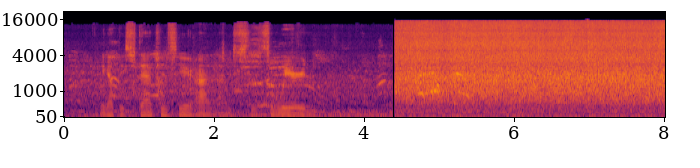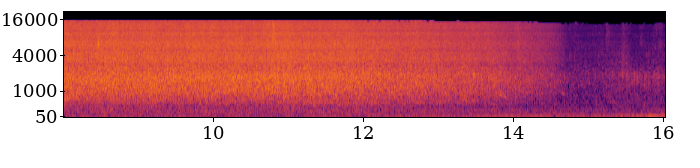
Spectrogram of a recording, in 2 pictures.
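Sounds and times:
fountain water splashing: 4.4s - 14.7s.

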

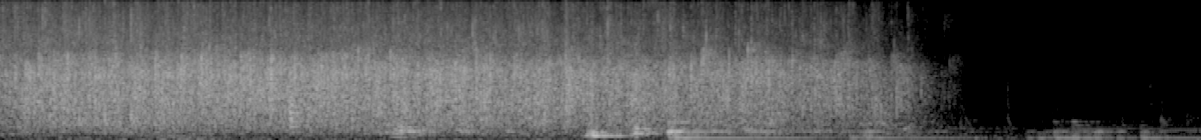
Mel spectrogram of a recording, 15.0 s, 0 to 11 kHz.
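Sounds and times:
audience applauding: 0.0s - 12.1s
low sustained instrument notes: 7.7s - 15.0s.

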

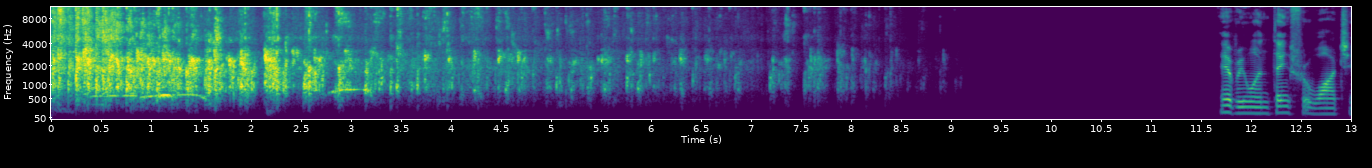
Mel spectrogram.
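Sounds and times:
audience applauding: 0.0s - 9.2s.

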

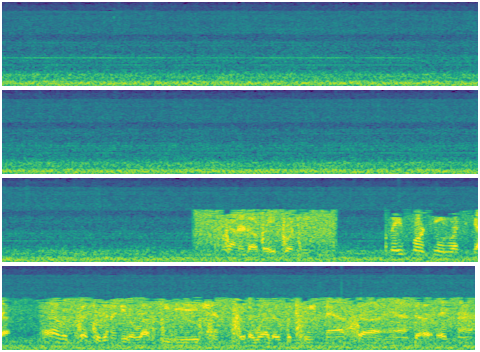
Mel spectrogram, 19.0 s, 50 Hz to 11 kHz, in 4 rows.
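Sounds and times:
faint steady whine: 11.4s - 19.0s
jet cabin engine rumble: 11.4s - 19.0s.

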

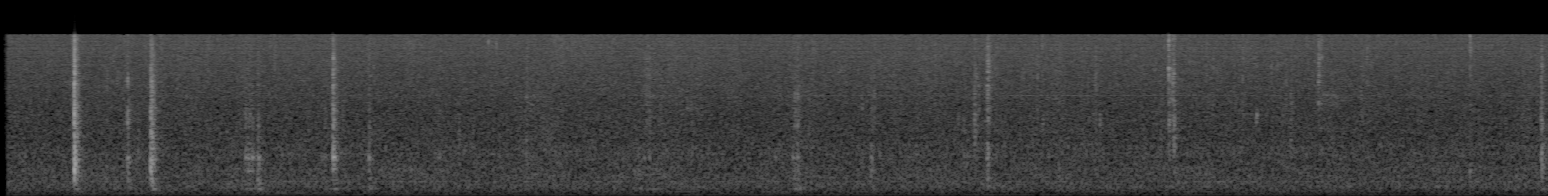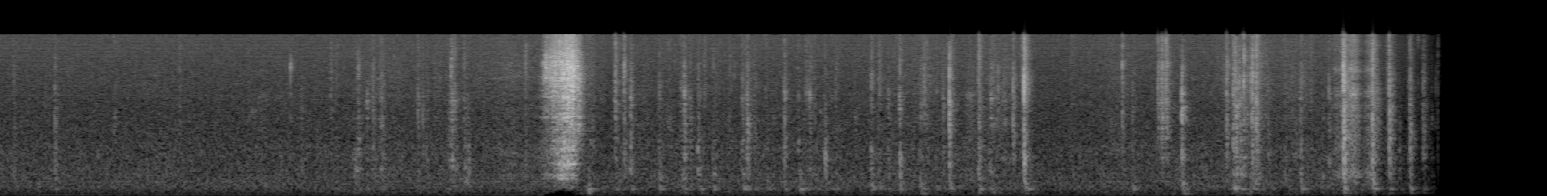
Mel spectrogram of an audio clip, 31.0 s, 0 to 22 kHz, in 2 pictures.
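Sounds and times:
cat claws clicking and scraping: 20.9s - 25.8s.

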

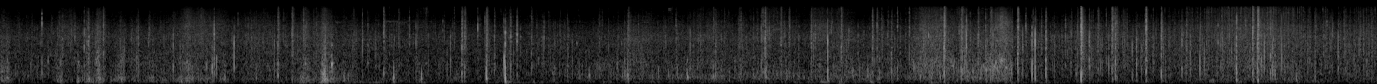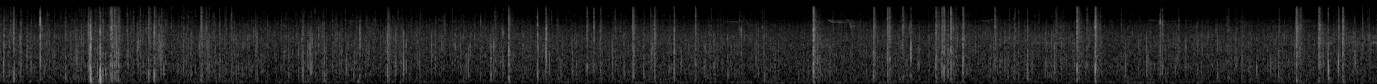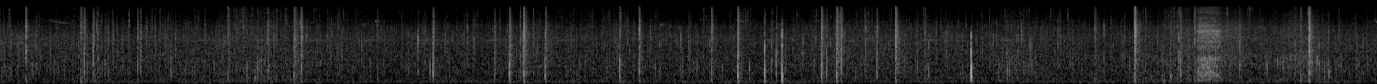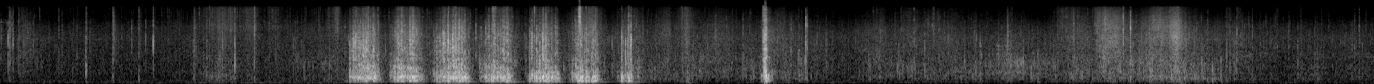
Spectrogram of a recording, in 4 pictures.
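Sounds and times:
rain falling: 0.0s - 55.0s.

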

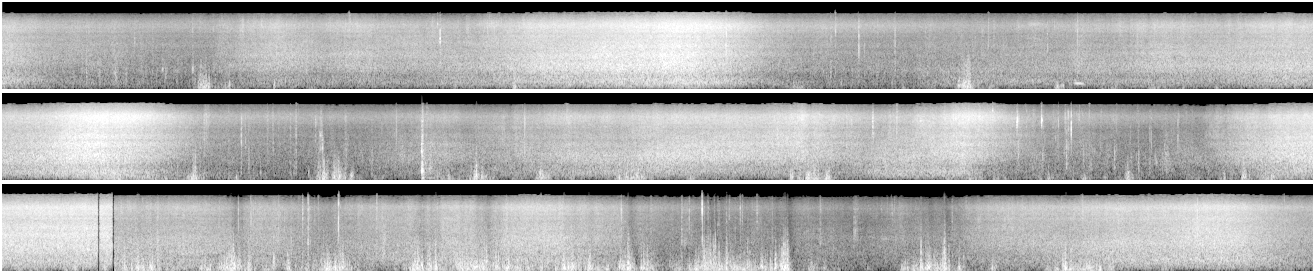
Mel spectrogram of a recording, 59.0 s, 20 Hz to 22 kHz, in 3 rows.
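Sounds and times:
sea surf: 0.0s - 59.0s
wind rumble on microphone: 0.0s - 59.0s.

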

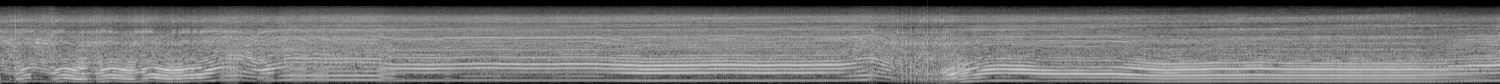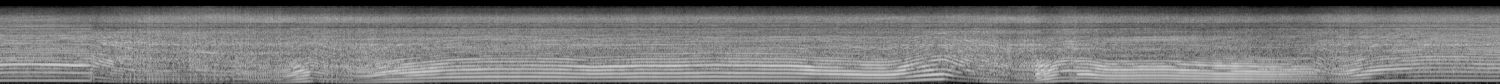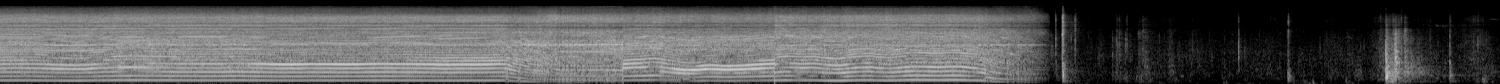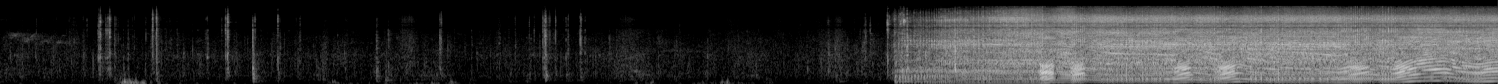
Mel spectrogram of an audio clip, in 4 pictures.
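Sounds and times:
chainsaw cutting into log: 0.0s - 40.7s, 53.8s - 59.9s.

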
